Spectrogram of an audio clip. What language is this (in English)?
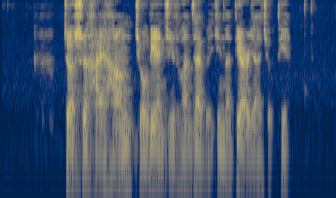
Chinese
